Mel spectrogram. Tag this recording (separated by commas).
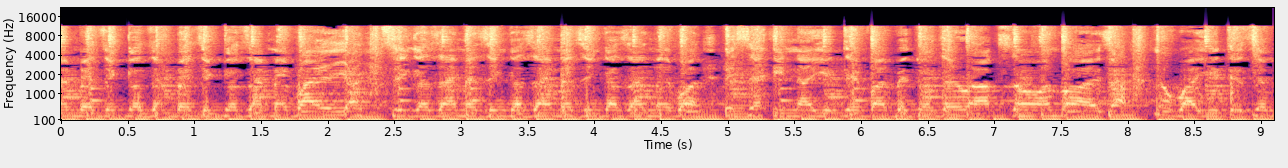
Music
